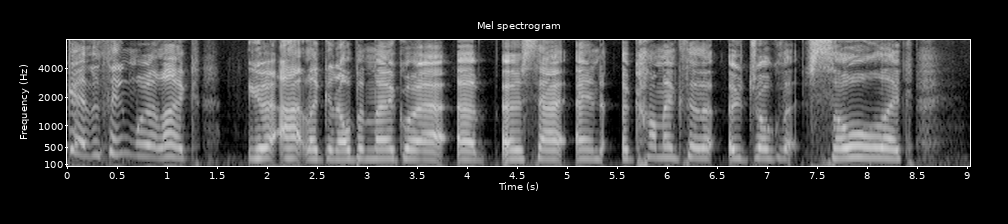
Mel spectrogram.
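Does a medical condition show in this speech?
Yes: cerebral palsy.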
